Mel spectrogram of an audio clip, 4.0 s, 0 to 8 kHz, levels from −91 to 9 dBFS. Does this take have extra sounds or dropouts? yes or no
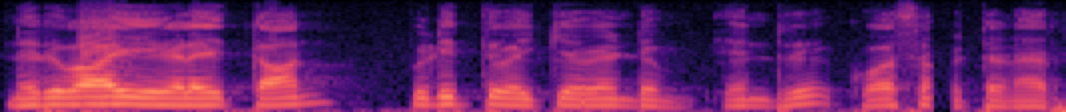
yes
